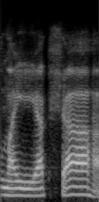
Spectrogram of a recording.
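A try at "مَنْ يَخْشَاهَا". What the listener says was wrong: মুনজিরু, মাই, মাই নাকে তুলতে হবে, মাই ইয়াকশা।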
